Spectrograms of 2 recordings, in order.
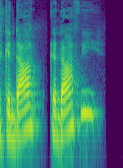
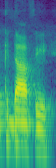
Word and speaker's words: Gaddafi: So when speaking of it's a Gaddafi? – Yes. How do you explain? Okay, Gaddafi.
